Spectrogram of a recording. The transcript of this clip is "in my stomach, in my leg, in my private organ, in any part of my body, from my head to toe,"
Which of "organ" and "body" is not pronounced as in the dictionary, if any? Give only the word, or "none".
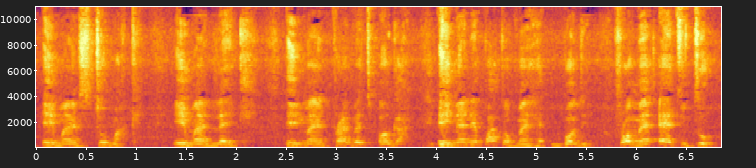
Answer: organ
